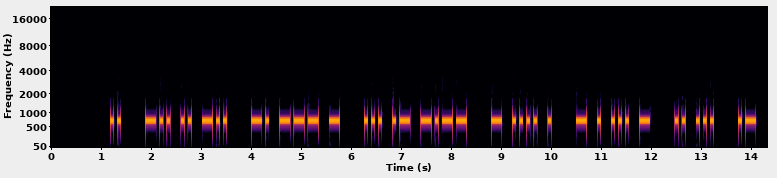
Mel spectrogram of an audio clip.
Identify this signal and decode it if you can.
Morse code, heard as a keyed tone, about 17 wpm, 700 Hz. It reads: I DID NOT SAY THE TEST IS A
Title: Sentences from Top 1000 Words - Review Part 3 - 17wpm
